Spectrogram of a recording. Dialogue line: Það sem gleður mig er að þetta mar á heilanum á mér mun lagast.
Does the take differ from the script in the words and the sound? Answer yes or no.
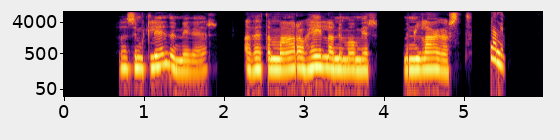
yes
